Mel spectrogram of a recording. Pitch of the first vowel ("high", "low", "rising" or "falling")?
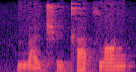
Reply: rising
